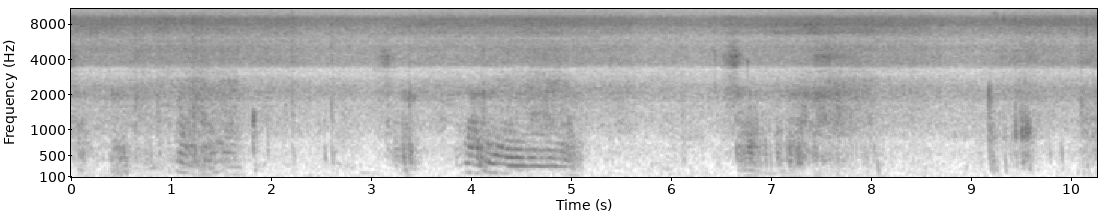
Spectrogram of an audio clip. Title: My stomach growling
